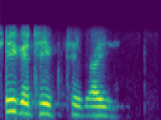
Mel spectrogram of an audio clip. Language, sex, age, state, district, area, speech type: Hindi, male, 18-30, Bihar, Vaishali, urban, conversation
